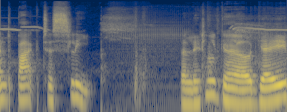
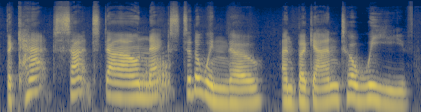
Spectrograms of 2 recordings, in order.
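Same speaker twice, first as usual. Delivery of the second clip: ordinary delivery, nothing marked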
